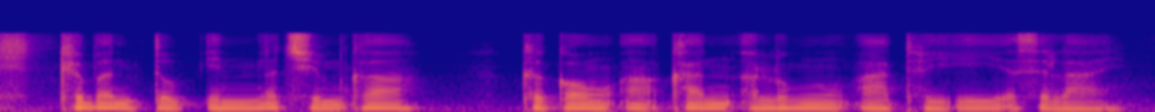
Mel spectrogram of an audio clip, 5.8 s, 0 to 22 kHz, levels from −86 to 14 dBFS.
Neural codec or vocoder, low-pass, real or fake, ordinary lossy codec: codec, 16 kHz, about 1 kbps, DyCAST, with the encoder's durations; 7.2 kHz; fake; AAC, 64 kbps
